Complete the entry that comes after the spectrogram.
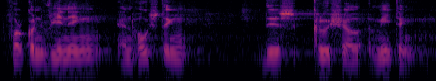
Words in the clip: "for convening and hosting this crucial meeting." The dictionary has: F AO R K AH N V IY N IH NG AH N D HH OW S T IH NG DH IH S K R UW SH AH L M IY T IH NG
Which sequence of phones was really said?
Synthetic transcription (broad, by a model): F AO R K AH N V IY N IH NG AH N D HH OW S T IH NG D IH S K R UW SH AH L M IY T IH NG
